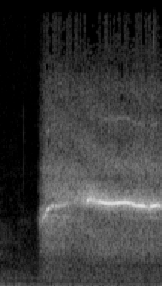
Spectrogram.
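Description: A person whistles a single sustained, high-pitched note that starts abruptly after a brief silence and holds steady with a breathy, hissing edge, like an old rusty teapot coming to the boil. It's loud, with no talking.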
